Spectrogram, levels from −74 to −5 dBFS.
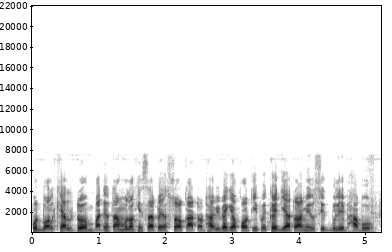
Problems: none marked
